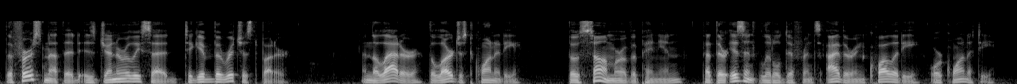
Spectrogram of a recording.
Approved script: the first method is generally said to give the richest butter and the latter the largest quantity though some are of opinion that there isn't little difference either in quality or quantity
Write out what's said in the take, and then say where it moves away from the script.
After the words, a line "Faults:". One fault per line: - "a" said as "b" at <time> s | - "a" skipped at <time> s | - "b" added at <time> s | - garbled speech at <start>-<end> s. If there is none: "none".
the first method is generally said to give the richest butter and the latter the largest quantity though some are of opinion that there isn't little difference either in quality or quantity
Faults:
none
